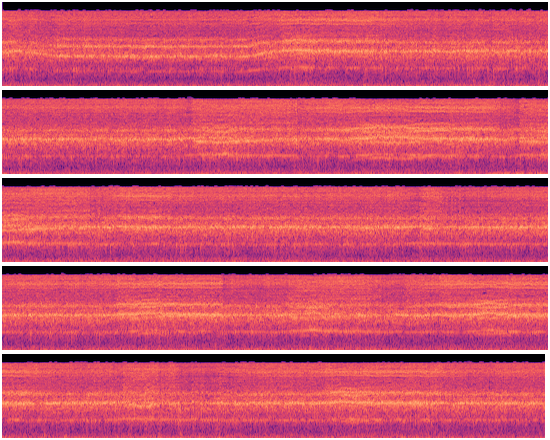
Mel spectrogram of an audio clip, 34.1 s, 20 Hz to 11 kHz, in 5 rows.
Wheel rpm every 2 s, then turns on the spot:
170, 170, 200, 190, 200, 190, 200, 200, 190, 200, 190, 200, 200, 200, 200, 190, 200.
none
